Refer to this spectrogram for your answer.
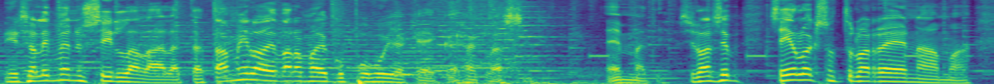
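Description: A man's voice: fairly high pitch, very animated, over music. A man co-hosting a casual podcast, making dry jokes and rambling explanations. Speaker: podcast co-host.

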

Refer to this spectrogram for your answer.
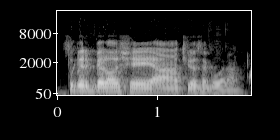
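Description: A man's voice: mid-range voice, normal speed, fairly bright tone. A man calling in to a live show, heard over a call line, talking hesitantly and restarting his sentences. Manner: hesitant, searches for words, many restarts. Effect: heard over a call line, dull and muffled. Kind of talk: casual chat. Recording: dull lo-fi call audio.

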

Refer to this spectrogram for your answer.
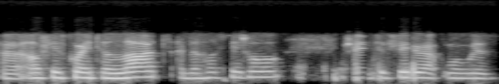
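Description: Speaking fairly quickly with medium pitch and little variation, a young woman whose first language is French answers interview questions as a guest. Her replies are thoughtful, with many fillers and restarts. The phone-like recording is narrow with slight background noise.

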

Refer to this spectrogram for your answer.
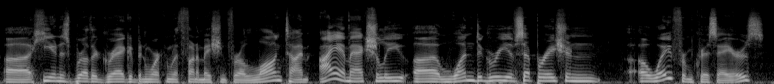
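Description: A man co-hosting a podcast in casual chat, excited and swearing freely, with quick asides. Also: medium pitch, no echo. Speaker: podcast co-host.

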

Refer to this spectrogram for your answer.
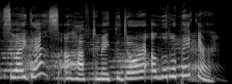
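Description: A woman's voice: high-pitched, lively intonation, fast, over music, voice pushed up. A woman voicing a bold teenage girl who gives orders to her friends. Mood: cocky. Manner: commanding, brash.

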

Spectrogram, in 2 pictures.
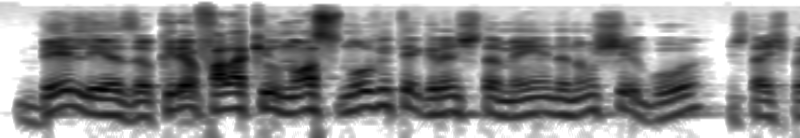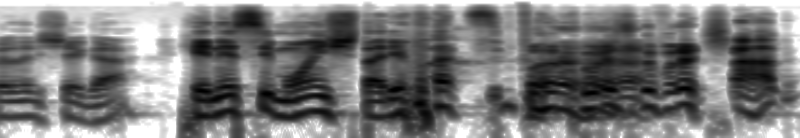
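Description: A man's voice: medium pitch, lively intonation, fast, hardly any pauses. A man with a Brazilian Portuguese accent hosting a podcast in casual, joking chat, swearing freely. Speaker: podcast host.

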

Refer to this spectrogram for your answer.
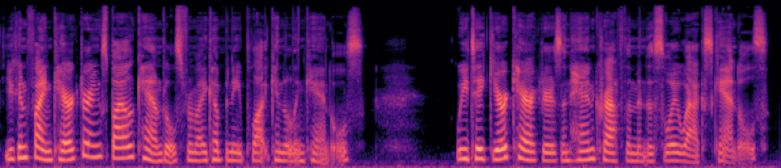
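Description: A woman's voice: medium pitch, a little fast, no room sound, clean studio sound. A woman host and game master, reading friendly, upbeat credits and promos for her actual-play podcast.

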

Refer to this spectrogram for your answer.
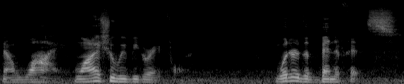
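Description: Male host, mid pitch, earnest and encouraging, casual advice-giving tone, faint background hum. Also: normal speed, a bit bright. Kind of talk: casual motivational talk.

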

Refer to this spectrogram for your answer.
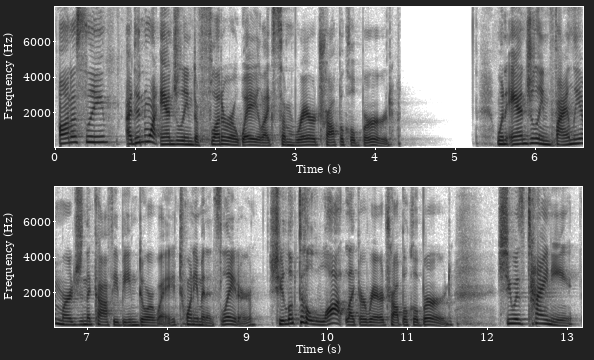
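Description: A woman narrating her memoir in a wry, self-mocking tone. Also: on the low side.

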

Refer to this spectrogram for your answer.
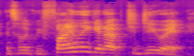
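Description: A woman's voice: a little high, animated, fast talker, fairly bright tone. A young adult woman, a podcast guest, chatting casually and telling a story with lots of fillers, swearing and laughter, in a small studio. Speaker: podcast guest, lead singer. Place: small hot studio room.

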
